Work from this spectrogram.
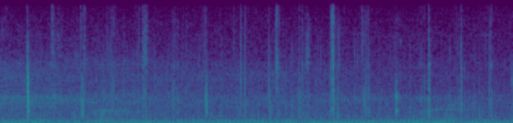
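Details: Male pet cat sucking his paw, a low steady purr rumbling beneath sharp wet clicks and smacking sounds repeated roughly every half second, indoors and close up.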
